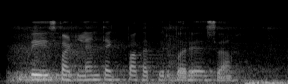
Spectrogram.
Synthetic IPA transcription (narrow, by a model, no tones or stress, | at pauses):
bed͡zfaʈljãnt̪akpakʰat̪ːiːɾbəɾeəsa̰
